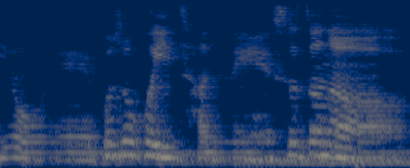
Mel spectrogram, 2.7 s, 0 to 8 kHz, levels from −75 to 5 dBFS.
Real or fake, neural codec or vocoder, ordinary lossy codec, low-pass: fake; vocoder, 24 kHz, 100 mel bands, Vocos; none; 7.2 kHz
